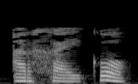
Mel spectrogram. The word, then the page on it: arxaiko: arxaiko-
